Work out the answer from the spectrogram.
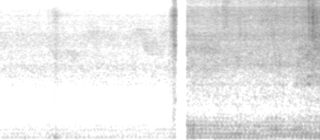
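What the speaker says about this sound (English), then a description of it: "One of the homeowners is mowing a chunk of grass up by the top of the house." A lawn mower drones steadily at a moderate distance, cutting out for a split second and then returning a bit louder and fuller.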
